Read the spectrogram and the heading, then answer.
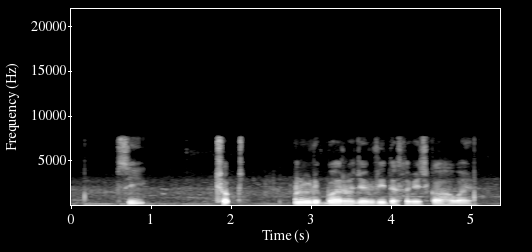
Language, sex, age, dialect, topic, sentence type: Chhattisgarhi, male, 18-24, Western/Budati/Khatahi, banking, question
